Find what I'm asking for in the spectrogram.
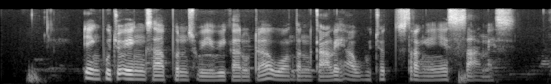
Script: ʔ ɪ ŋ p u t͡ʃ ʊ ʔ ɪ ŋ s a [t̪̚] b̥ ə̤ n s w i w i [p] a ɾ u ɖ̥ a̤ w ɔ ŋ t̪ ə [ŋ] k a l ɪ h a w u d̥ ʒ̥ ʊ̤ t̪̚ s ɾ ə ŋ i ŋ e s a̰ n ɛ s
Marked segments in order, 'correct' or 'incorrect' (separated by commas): incorrect, incorrect, incorrect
